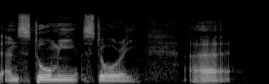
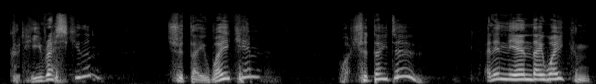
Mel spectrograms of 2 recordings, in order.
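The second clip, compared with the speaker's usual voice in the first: ordinary talk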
